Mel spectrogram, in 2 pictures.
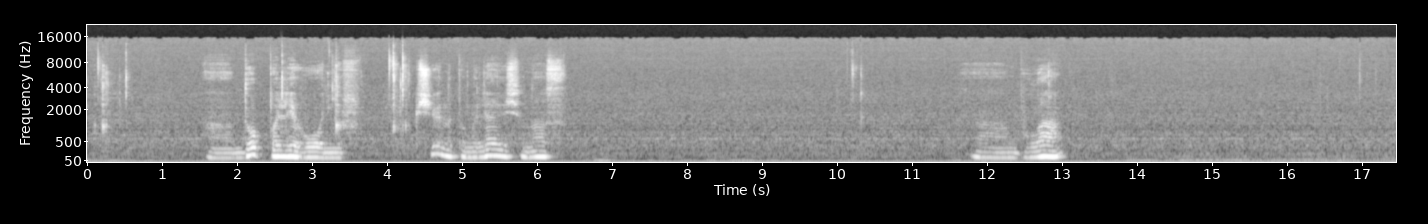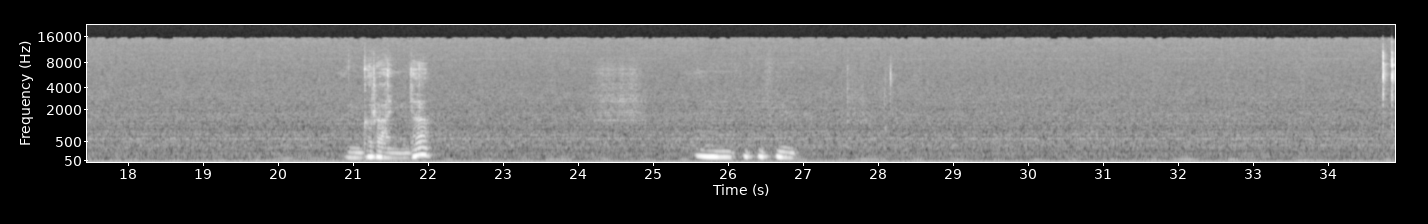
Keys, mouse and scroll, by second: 0.8-3.9 middle drag, 4.4-7.6 drag.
